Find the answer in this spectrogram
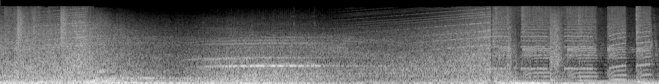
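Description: Trailer sound design: a loud boom at the start that dies away over a few seconds, with a held tone partway through, then electronic dance music with a heavy beat kicks in about five seconds in.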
